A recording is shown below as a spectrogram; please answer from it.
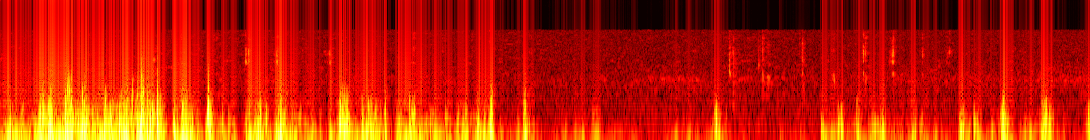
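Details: Raccoons eating with cute crunchy noises, about three bites a second of crackling chewing, loud and dense for the first few seconds, a near-quiet stretch in the middle, then renewed crisp crunching.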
